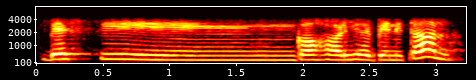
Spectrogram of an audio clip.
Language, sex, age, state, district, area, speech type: Odia, female, 18-30, Odisha, Nayagarh, rural, conversation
